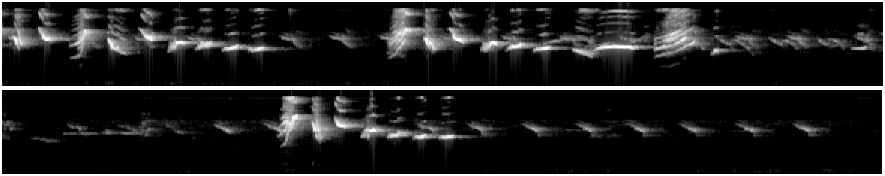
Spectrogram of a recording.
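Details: White-rumped shama song played as a lure to stimulate other shamas into singing: bursts of rapid, sharp descending whistles and chattering notes in fast runs, pausing between phrases, over a faint low hum.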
